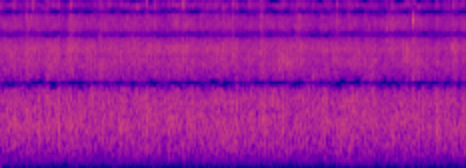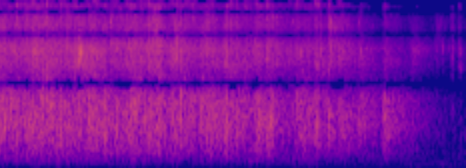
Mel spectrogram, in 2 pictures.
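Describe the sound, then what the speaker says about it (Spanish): An audience at a business awards ceremony gives sustained, dense applause that fills the space evenly before tapering off at the end. "Un aplauso para Simón y para todo su equipo"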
